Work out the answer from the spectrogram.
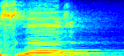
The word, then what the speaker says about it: soir: Le soir, je dessine et je fais de la peinture. طبعا الجملة سهلة جدا. Le soir في المساء. Le soir في المساء. soir يعني بالليل، واتفقنا حبايبي الاو اي بنطقها وا.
